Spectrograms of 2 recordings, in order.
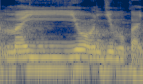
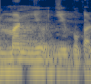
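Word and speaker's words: مَنْ يُعْجِبُكَ: Wa minan nas di sini nun bertasydid kita dengungkan, kemudian may yu'jibuka, nun yang di sini ya kita masukkan ke ya, sehingga cara bacanya may yu'jibuka, jangan man yu'jibuka lagi.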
